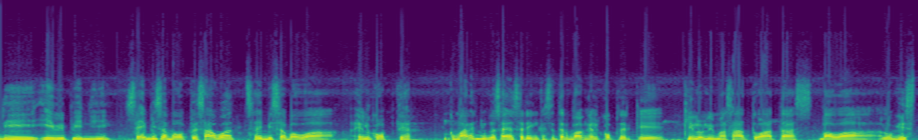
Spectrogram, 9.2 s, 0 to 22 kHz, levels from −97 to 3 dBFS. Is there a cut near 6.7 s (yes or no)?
yes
